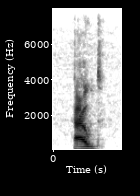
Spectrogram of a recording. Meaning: horse
- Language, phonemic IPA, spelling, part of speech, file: Moroccan Arabic, /ʕawd/, عود, noun, LL-Q56426 (ary)-عود.wav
